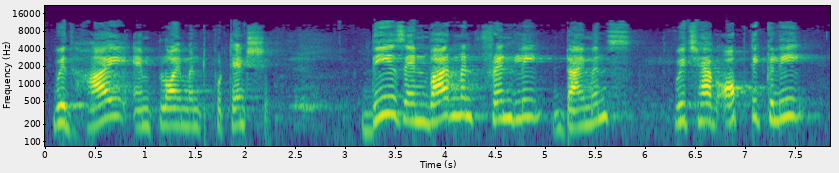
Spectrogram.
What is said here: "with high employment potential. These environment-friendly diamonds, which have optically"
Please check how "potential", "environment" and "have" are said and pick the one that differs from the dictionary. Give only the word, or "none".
none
